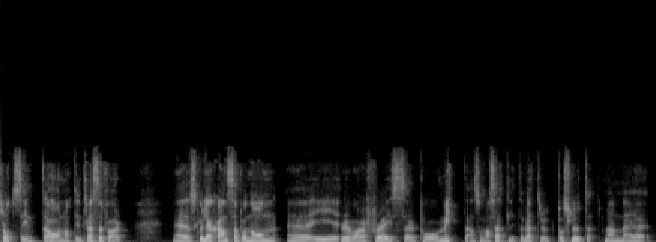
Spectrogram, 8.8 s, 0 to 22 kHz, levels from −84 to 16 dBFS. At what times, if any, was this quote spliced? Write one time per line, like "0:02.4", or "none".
0:04.5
